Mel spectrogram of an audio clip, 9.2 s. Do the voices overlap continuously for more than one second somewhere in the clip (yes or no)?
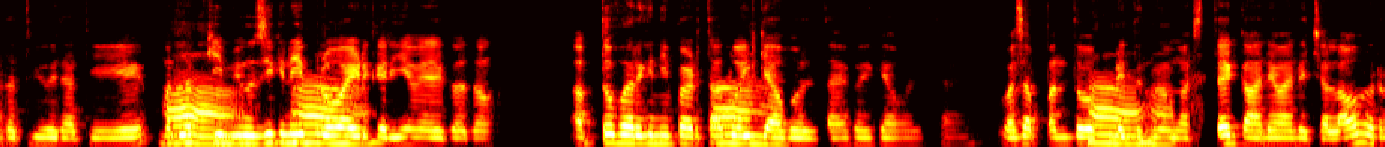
yes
